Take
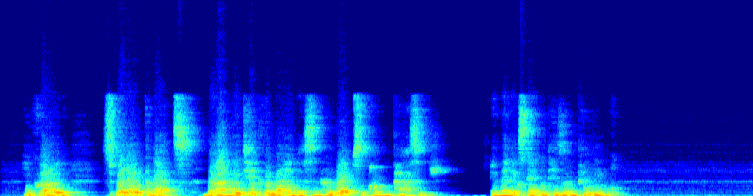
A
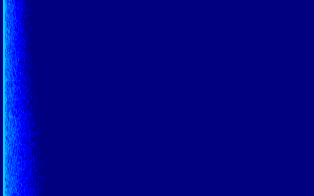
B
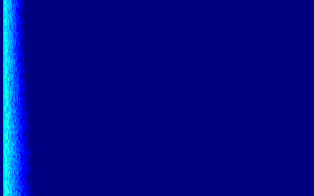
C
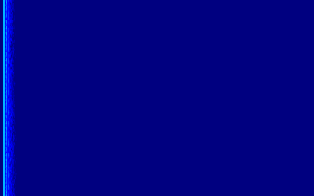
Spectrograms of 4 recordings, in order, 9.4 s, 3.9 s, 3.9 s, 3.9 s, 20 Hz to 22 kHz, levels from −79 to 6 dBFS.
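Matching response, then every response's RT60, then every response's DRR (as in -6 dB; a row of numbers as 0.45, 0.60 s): B; 1.3, 0.65, 0.40 s; 2.0, -9.0, 7.5 dB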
